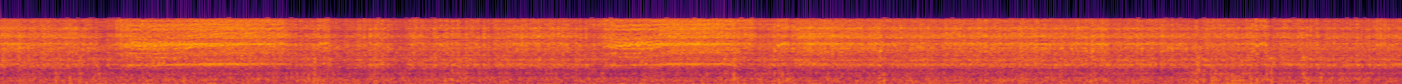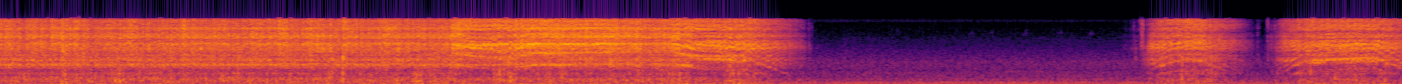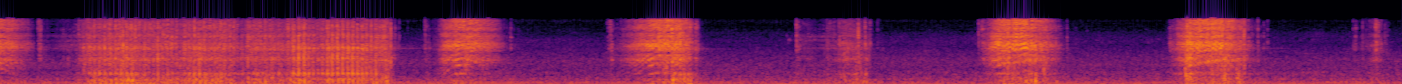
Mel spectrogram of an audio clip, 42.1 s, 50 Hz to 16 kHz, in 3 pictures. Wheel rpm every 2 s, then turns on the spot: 220, 230, 230, 220, 230, 230, 230, 230, 240, 220, 170, 0, 20, 70, 30, 30, 20, 30, 10, 30, 20.
28-32 36-38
